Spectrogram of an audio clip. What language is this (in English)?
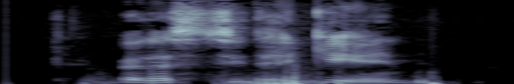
Kabyle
